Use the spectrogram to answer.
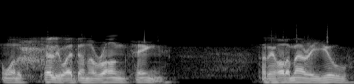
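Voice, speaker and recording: An actor playing a bitter young lover turned guilty accomplice, terse and grave, in 1940s radio style. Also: male voice, sits low, level tone, brisk. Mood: bitter, remorseful. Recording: tinny band-limited 1940s radio, faint noise.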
